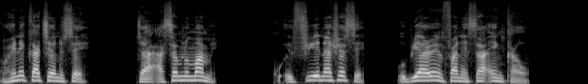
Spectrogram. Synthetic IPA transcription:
ɔ̰˨ɦɪ̃˦nɪ̃˦kʰa˦t͡ɕʰɛ˦nʊ̃˨sɛ˦ | d͡ʑaː˨ʔa̰˨sɛ̃˦mnʊ̃˦mã˦mɪ̰̃˨ | kʰʊ˨ʔæ˨fi˦e˦nã˦ɕᶣɛ˦sɛ˨ | ʔo̰˨bi˦a˦ɾã˦m̩˨fa˦nɪ̃˨sa˦ʔɛ˦ŋ̩˨kʰa̰˨wɔ̰˨

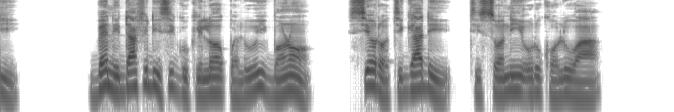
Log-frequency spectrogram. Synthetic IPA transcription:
bɛ˦nĩ˧da˦fi˦di˦˨si˨˦ɡo˨ke˨lɔ˧k͡pɛ˨lu˨˦i˦˨ɡ͡bɔ̃˨˦ɾ̃ã˦˨ | si˦ɔ˦˨ɾɔ˨ti˨˦ɡa˦de˦˨ti˧sɔ˧nĩ˦o˧ɾu˦kɔ˧o˧lu˦wa˧

